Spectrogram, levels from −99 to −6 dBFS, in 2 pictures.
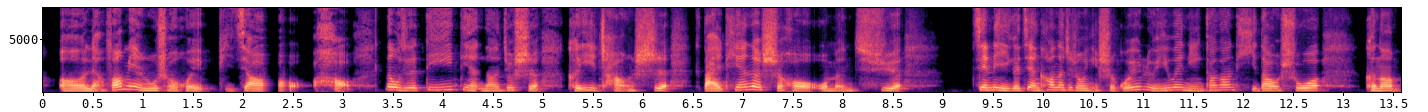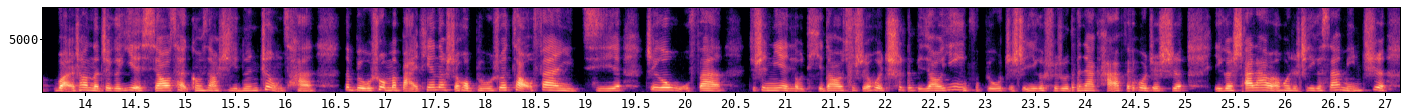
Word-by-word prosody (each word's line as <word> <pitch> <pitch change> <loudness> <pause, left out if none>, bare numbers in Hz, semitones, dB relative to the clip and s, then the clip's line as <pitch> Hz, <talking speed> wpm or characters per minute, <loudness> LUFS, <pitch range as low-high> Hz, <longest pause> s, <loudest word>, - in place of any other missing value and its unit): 呃， 175 -2 +4
2 185 +4 +2
方 240 +7 +7
面 290 -5 +2
入 205 0 +2
手 170 -4 -2
会 180 0 0
比 175 - -15
较 170 -2 +3 0.4
好。 335 - -1 0.3
那 265 -2 +5
我 250 - +3
觉 220 - -1
得 220 - +2
第 250 +2 -7
一 - - -5
点 235 - -3
呢， 180 0 -1
就 225 +4 -2
是 190 -5 +2 0.3
可 210 - 0
以 220 0 0
尝 200 - -2
试 205 0 +3 0.3
白 175 0 +7
天 250 +7 -2
的 280 -3 +5
时 255 -7 +2
候， 190 -2 +3
我 195 - +4
们 185 +1 -3
去 200 -1 +1 0.7
建 245 -2 +4
立 230 -4 +3
一 - - -2
个 200 0 +2
健 215 +2 +2
康 240 +2 0
的 240 - +1
这 240 - -4
种 210 -2 -1
饮 195 - -8
食 200 - -3
规 270 - +1
律， 250 -8 -4
因 205 +5 -3
为 250 0 0
您 190 -4 -5
刚 225 +3 -2
刚 245 +1 -2
提 250 - -9
到 200 0 +3
说 215 +2 +4 0.4
可 205 - +3
能 195 +2 +2
晚 215 - +6
上 235 0 +2
的 195 - +4
这 210 +3 -1
个 190 - -1
夜 210 +4 +1
宵 215 +1 +5
才 220 - -1
更 210 - -3
像 205 -1 -1
是 205 -2 -8
一 - - -6
顿 195 +3 -5
正 280 +6 -1
餐， - - -3 0.3
那 250 - -2
比 225 -2 -1
如 205 -1 +6
说 255 - +3
我 - - -4
们 235 +1 +1
白 185 -4 -2
天 245 0 -4
的 245 - -1
时 235 -3 -1
候， 210 0 +3
比 205 -1 -9
如 190 0 -5
说 235 +4 +1
早 235 - +4
饭 225 -4 +3
以 185 - -7
及 185 +2 -3 0.2
这 240 - -3
个 235 0 +7
午 235 -4 -2
饭， 200 -3 +1 0.2
就 220 - -11
是 230 - -2
你 215 0 -1
也 210 -2 +1
有 185 -1 -5
提 180 - -8
到 195 0 +2
就 195 +3 -10
是 205 - -2
会 205 +2 0
吃 225 +5 -4
得 225 - -9
比 175 - -9
较 195 +1 +1
应 255 +1 -6
付， 215 - -17
比 - - -24
如 180 +1 -3
只 195 - -11
是 - - -4
1 190 - -4
个 200 - -3
水 200 -1 -8
煮 190 - -1
蛋 195 - -7
加 205 -1 0
咖 205 - -2
啡， 200 -2 -7
或 220 -1 0
者 205 - -4
是 195 +1 -2 0.3
1 185 - -4
个 205 +1 +3
沙 210 +2 +3
拉 230 0 +2
碗， 210 - +3
或 215 - -2
者 200 - -5
是 210 +1 -7
1 - - -3
个 200 - -4
三 235 +3 -1
明 210 -1 -6
治， 225 -1 -1
210 Hz, 290 characters per minute, -22 LUFS, 195-230 Hz, 0.7 s, 方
